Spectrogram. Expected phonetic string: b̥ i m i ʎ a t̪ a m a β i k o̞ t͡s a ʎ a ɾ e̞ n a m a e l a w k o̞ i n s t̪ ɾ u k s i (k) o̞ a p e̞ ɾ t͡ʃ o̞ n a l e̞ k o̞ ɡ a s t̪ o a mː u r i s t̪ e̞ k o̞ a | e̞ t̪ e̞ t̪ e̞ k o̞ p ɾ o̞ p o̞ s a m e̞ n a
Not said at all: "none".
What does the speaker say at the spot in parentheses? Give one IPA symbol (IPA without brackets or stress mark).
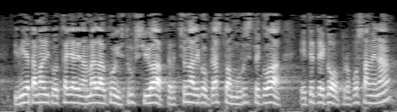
none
